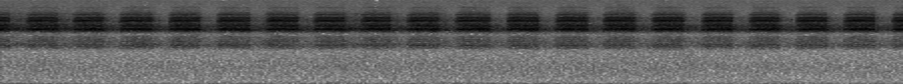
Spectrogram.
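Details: Crickets in a pine forest at sunset, XY stereo recording, producing a continuous run of sharp high chirps, steady at about two per second, with faint low-frequency ambient noise.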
